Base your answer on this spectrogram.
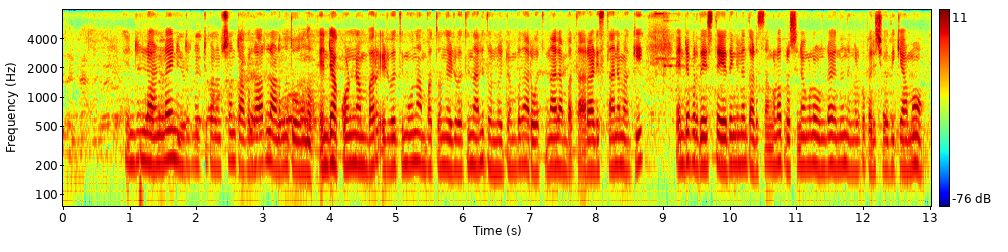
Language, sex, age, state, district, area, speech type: Malayalam, female, 30-45, Kerala, Idukki, rural, read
